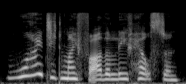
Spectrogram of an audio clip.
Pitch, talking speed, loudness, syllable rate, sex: 270 Hz, 195 wpm, -19 LUFS, 6.1 syllables/s, female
